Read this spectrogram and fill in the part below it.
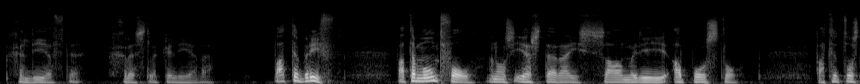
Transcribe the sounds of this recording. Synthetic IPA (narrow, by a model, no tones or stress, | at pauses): χəliəvdə | χrəstələkəliəvə̰ | vɐtəbɾif | vɐtəmɔntfɔlˠənɔnsiərstəɾəjsːɑːmmədiɐpɔstəlˠ | vɐtɦɛtɔns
